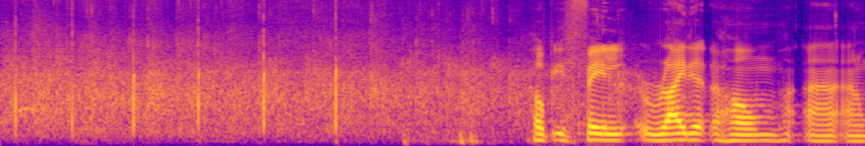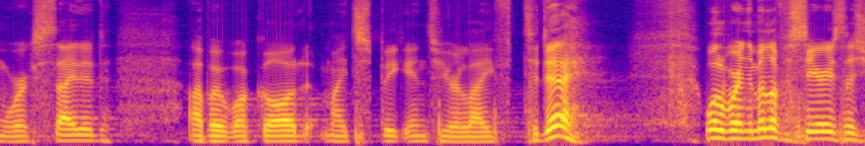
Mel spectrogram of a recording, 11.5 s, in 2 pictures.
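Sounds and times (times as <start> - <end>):
church congregation applauding newcomers: 0.0 - 4.7
speech: 3.6 - 9.8, 10.4 - 11.5.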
